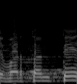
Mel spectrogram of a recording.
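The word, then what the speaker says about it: वर्तन्त: असं असं होतं तर इकार पुढे असताना ए गायब झाला वर्त त्यामुळे उच्चारण करताना गुणागुणेशु वर्तंत असं म्हणायचं मत्वा सज्जते मत्वा मत्वा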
